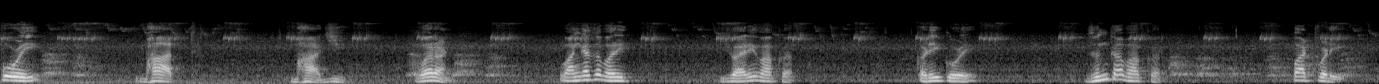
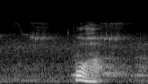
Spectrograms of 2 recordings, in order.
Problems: constant background noise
